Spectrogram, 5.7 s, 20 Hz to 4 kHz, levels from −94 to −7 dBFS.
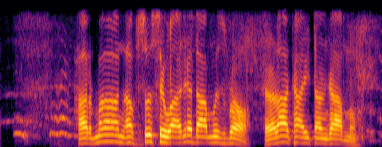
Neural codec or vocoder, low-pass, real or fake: codec, 16 kHz, 4 kbps, X-Codec, HuBERT features, trained on general audio; 3.6 kHz; fake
